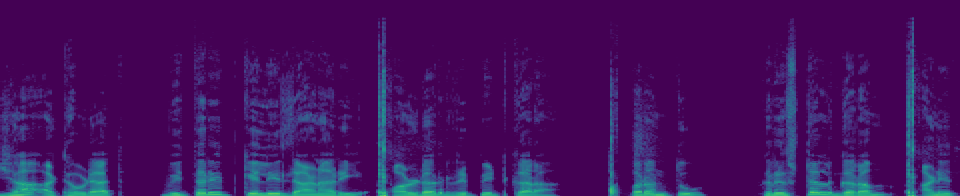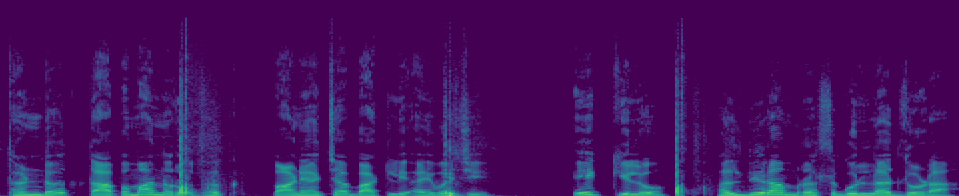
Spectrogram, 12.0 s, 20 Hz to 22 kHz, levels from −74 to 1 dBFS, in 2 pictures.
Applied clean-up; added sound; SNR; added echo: neural mask model RNNoise.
